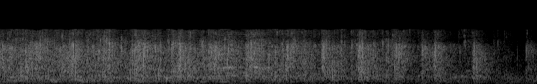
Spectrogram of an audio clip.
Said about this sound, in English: Let's clap our hands.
